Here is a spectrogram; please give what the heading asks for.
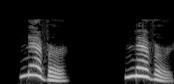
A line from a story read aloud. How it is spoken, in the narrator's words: she cried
